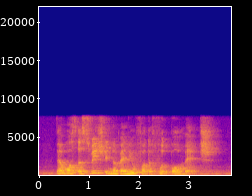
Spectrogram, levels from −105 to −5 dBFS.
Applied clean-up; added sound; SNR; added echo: none; none; none; none.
